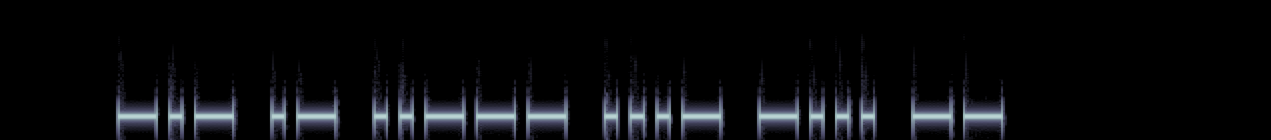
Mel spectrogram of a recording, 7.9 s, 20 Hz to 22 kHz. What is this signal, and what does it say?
Morse code, heard as a keyed tone, about 15 wpm, 700 Hz. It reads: KA2VBM
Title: USA Call Signs - 6 Characters - Repeated 2x - 15wpm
